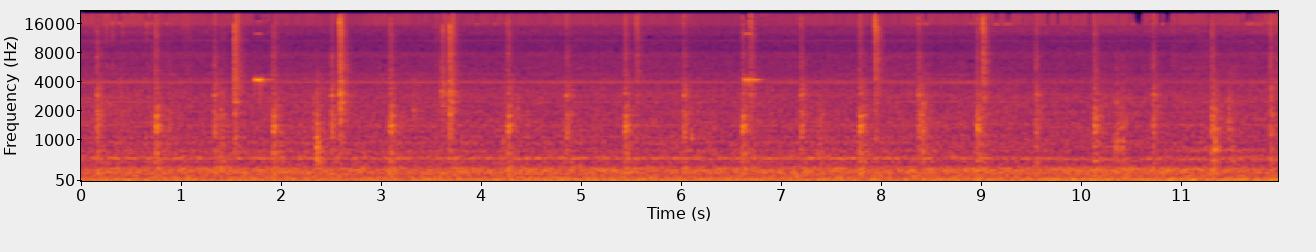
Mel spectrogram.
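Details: Miele dryer during drying: light, sharp ticks about once a second over a steady, low drum rumble. A small ball sensor rolling over the drum ticks at a contact spot on the drum's outer surface; this is normal sensor ticking.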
